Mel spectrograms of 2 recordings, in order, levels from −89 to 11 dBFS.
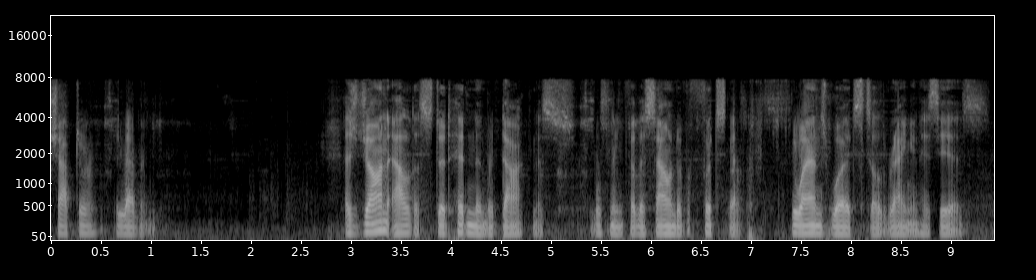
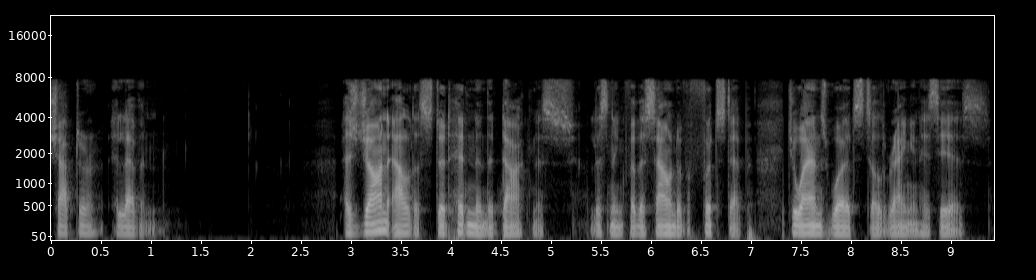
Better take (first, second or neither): second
